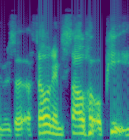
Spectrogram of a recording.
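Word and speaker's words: Hoʻopiʻi: There's a fellow named Sal Ho'opi'i, right? Spelled Hoopy, but it's pronounced Ho'opi'i if you have any Hawaiian in you at all.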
